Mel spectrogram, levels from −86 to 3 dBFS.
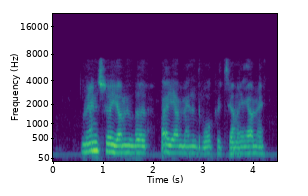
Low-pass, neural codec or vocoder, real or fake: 7.2 kHz; codec, 24 kHz, 1.5 kbps, HILCodec; fake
